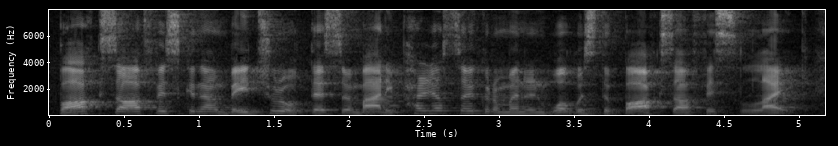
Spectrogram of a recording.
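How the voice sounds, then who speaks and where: A man teaching English phrases in a casual bilingual lesson, modeling each phrase slowly and carefully. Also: medium pitch, lively intonation, a bit bright.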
